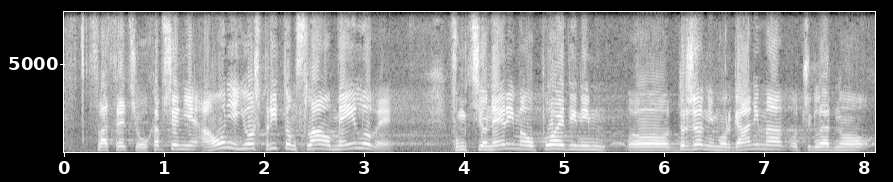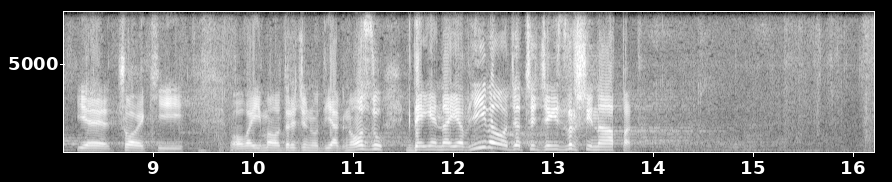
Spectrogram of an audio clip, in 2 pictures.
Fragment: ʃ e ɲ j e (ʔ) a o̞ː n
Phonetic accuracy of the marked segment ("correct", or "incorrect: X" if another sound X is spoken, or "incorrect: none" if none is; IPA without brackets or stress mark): correct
